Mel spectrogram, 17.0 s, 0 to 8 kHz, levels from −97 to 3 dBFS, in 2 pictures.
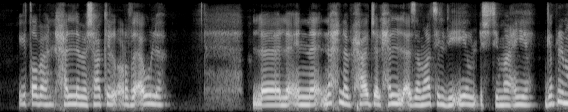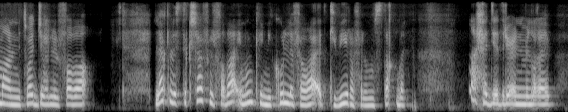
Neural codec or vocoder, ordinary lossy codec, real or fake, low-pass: none; none; real; 7.2 kHz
